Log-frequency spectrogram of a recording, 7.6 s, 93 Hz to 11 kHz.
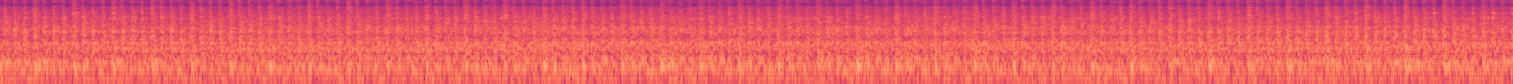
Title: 600 rpm in N, knocking sound more pronounced at the front of engine.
